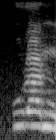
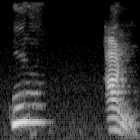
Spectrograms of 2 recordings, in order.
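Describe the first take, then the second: First: The word is said as one joined unit. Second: The word is split into two parts. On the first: The speaker calls it wrong. "কুরআন নয়" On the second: The speaker calls it right. "Hyphen দিয়ে আন"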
